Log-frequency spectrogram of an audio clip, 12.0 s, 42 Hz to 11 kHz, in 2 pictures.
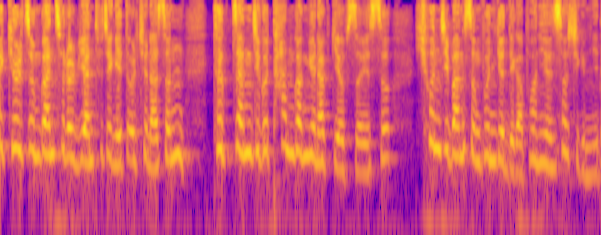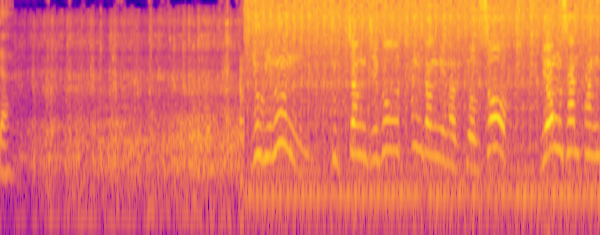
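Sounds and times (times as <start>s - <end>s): locomotive hauling wagons: 6.2s - 12.0s.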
